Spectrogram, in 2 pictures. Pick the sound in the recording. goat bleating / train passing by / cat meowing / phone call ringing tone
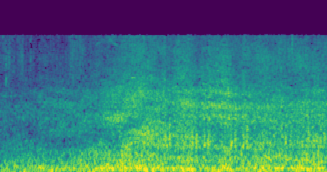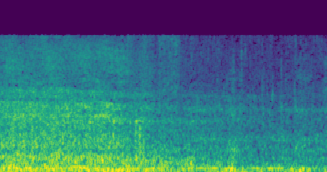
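train passing by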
